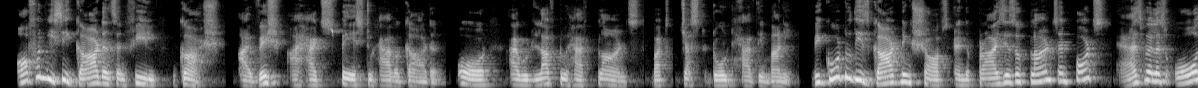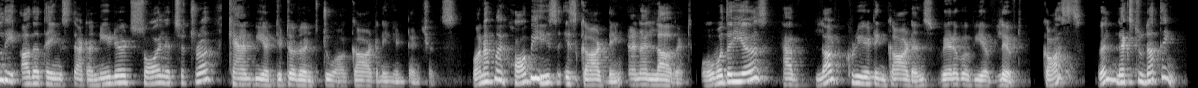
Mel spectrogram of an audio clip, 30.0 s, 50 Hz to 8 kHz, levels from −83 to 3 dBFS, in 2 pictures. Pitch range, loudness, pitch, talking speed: 125-205 Hz, -17 LUFS, 145 Hz, 175 wpm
